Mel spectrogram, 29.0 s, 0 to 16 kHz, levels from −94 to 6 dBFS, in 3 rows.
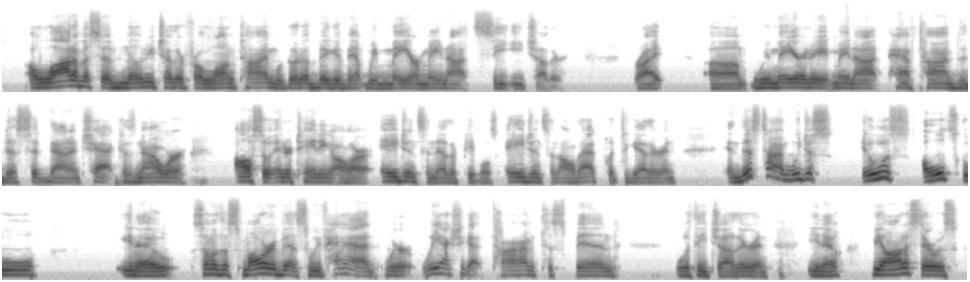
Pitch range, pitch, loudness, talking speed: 115-140 Hz, 130 Hz, -30 LUFS, 195 wpm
